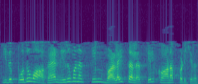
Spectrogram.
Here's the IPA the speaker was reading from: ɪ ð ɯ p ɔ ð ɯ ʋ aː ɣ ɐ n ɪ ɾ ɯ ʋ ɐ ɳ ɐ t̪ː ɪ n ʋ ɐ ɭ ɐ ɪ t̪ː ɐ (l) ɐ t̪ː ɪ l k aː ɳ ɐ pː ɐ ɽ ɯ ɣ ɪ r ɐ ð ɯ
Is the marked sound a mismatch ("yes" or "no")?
no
